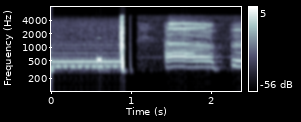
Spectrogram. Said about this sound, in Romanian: Am o problemă la ăsta, repetă dacă ai răspuns, că doar purtătoarea am auzit-o aici, prin sistemul ăsta de rahat al meu.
